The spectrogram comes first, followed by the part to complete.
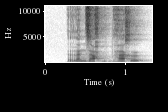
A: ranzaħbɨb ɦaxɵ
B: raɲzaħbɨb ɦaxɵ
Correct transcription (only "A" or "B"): A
